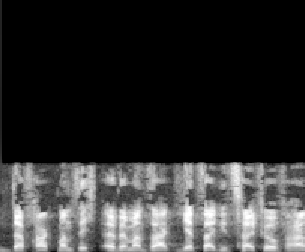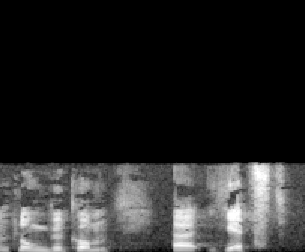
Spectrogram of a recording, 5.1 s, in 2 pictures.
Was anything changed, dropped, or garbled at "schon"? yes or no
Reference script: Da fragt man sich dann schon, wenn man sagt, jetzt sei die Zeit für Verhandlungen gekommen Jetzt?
yes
